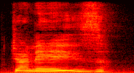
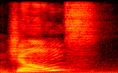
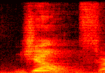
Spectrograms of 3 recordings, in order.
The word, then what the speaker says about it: Jones: When my last name was Jones, I've had people go, so Miss Janae's. I was like, Jones? Jones, right? And they're like, oh, is that how you say it? I thought it was one of those foreign names.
